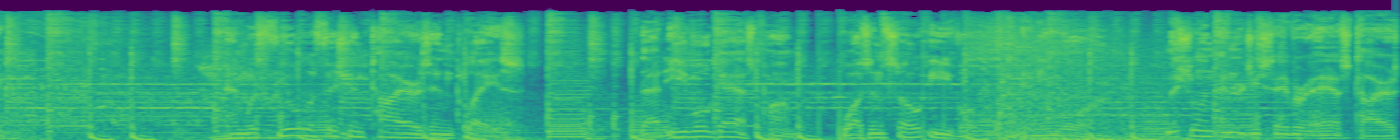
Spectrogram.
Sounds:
speech, music

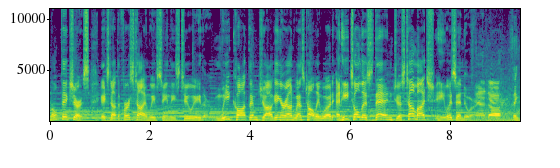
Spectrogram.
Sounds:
speech, music

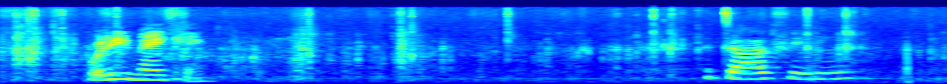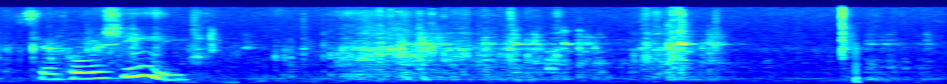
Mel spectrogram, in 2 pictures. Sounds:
child speech, speech

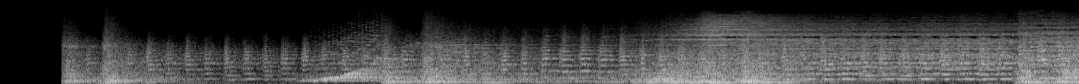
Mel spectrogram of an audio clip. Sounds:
music, brass instrument

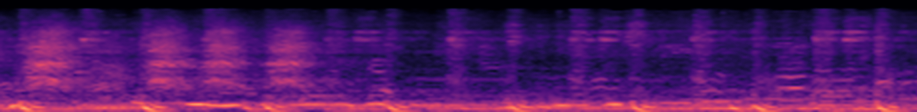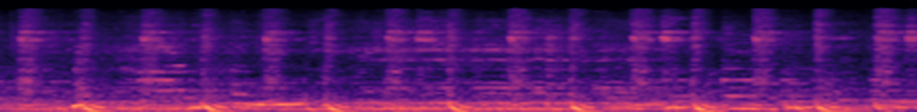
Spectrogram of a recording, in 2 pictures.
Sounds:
people shuffling

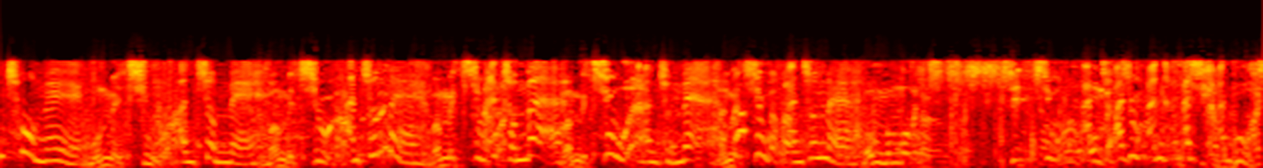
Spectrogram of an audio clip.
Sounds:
speech

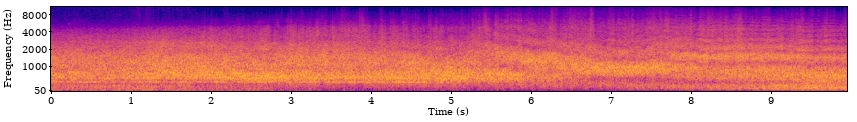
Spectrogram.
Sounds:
airplane flyby

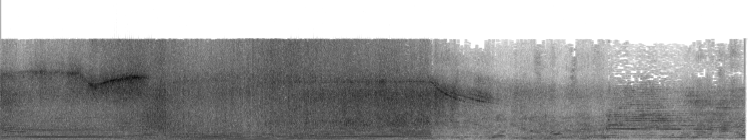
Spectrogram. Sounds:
truck, vehicle, speech

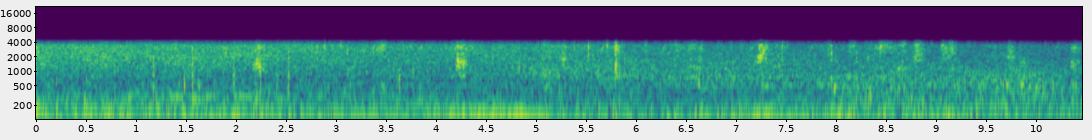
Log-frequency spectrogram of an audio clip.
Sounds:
animal, pets, dog

